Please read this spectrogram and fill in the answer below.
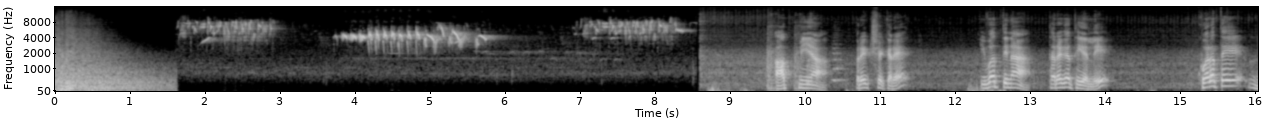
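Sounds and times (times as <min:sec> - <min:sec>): birdsong chirping and trills: 0:01.6 - 0:09.4.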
